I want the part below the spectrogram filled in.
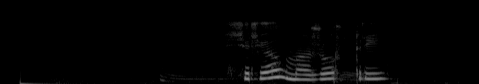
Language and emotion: Russian, sad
